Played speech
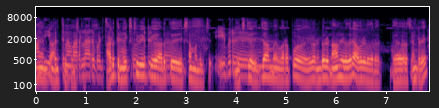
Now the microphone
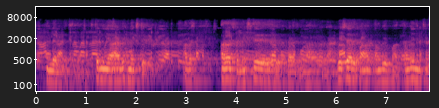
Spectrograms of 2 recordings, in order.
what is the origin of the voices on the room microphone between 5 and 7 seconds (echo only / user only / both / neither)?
both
